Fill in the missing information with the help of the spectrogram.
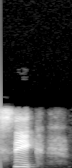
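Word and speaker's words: Seeq: Okay, so I'm talking today about Seek protein, but it's spelled weird because it's Seek, but it's with a Q. So it's S-E-E-Q.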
